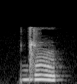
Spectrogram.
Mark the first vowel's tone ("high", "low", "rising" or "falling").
falling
